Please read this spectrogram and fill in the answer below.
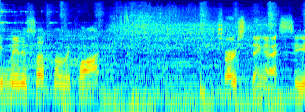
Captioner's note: grinder whirring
